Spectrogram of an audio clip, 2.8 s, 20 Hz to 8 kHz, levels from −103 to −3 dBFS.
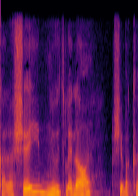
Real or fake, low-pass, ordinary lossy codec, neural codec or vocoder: fake; 7.2 kHz; none; codec, 24 kHz, 0.9 kbps, WavTokenizer, medium speech release version 1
